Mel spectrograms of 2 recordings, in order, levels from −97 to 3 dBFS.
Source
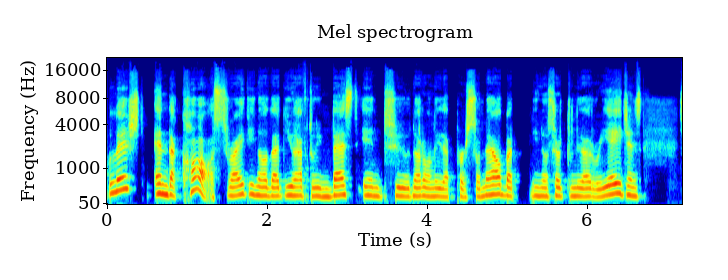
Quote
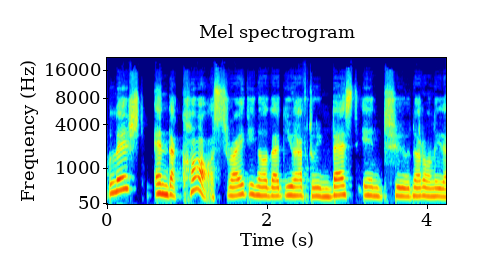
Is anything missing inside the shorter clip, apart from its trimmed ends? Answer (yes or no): no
